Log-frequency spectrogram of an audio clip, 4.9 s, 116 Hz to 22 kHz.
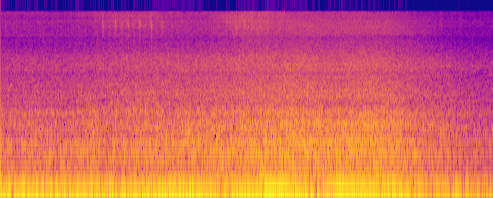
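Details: Chevy 350 truck engine weak on compression: uneven, lumpy stumble at low rpm that smooths out as revs rise and returns when it settles back; low compression suspected as the cause.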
